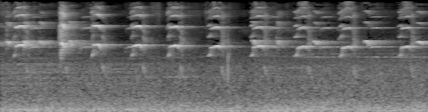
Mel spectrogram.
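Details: Rapid, loud high chirps from an Indian squirrel, about two and a half per second, each a short squeaky note, some sharper than others, with low ambient noise beneath.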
